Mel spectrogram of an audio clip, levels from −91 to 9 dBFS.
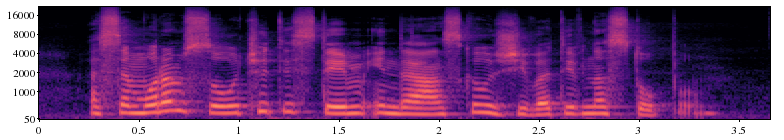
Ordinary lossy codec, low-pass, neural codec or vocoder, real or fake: none; none; none; real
